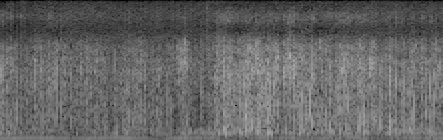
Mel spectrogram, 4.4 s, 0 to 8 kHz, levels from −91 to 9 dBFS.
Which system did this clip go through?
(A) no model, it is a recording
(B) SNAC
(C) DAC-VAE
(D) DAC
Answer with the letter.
D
